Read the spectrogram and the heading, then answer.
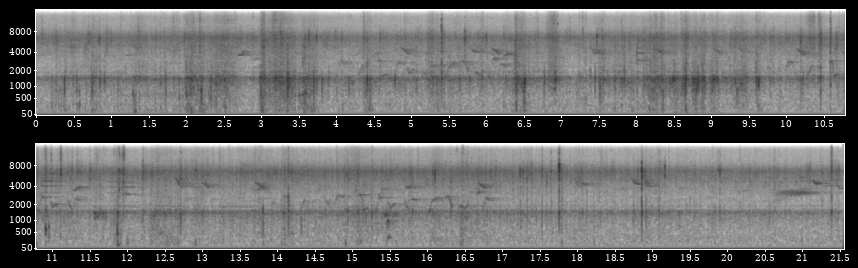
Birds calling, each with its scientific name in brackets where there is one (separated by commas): Red-billed Leiothrix (Leiothrix lutea), Iiwi (Drepanis coccinea), Apapane (Himatione sanguinea)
